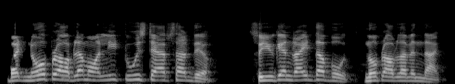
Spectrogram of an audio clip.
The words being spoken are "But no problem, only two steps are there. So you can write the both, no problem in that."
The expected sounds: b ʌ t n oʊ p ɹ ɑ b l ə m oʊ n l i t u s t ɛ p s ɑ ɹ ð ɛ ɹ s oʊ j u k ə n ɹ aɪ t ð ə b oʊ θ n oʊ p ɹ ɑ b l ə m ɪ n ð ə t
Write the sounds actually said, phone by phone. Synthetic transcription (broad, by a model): b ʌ t n oʊ p ɹ ɑ b l ə m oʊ n l i t u s t ɛ p s ɑ ɹ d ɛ ɹ s oʊ j u k ə n ɹ aɪ t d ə b oʊ t n oʊ p ɹ ɑ b l ə m ɪ n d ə t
